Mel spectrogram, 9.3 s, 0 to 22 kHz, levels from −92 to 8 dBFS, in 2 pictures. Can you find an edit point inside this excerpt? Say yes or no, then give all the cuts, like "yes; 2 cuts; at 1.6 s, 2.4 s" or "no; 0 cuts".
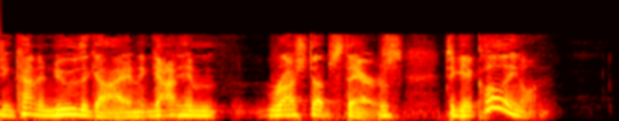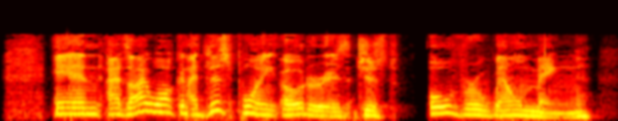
yes; 3 cuts; at 6.0 s, 6.7 s, 7.3 s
